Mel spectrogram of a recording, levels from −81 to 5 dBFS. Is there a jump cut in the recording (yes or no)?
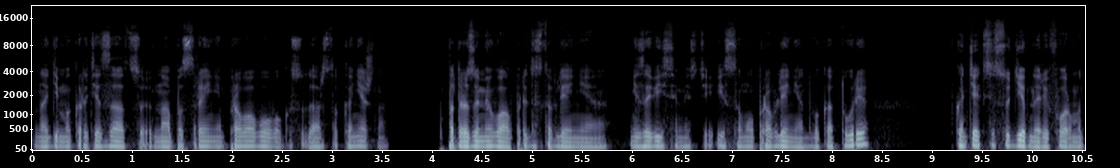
no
